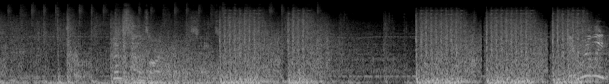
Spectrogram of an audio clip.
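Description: A big cannon in the mech game Brigador fires in loud, heavy repeated bursts with short gaps between volleys, while someone talks over the barrage.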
